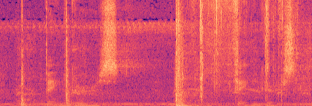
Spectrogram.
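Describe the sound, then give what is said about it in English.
A car idles with a steady low engine hum, broken by several mechanical clicks and a sharper thump partway through, as the car pulls over and comes to a halt. “Here comes someone in a car. Fingers. Good. Fingers. He's pulling over.”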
